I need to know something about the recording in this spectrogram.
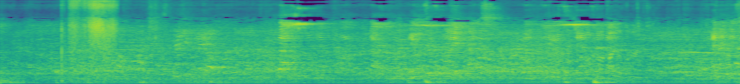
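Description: A woman sings into a microphone through loudspeakers in a large echoing hall.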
